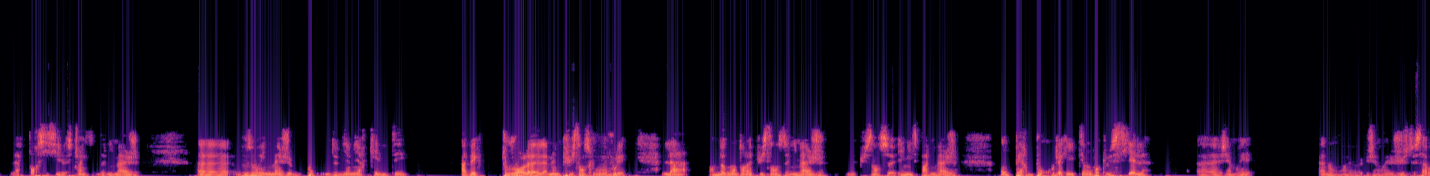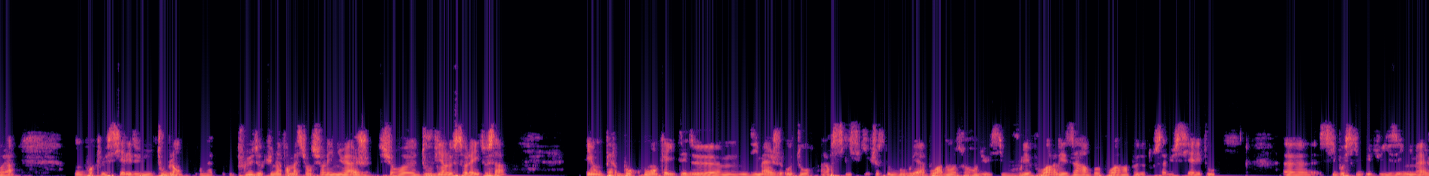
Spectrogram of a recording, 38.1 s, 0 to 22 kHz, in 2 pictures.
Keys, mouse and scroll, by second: 11.1 shift+click, 12.4 middle click, 14.1 middle click, 14.6 middle click, 15.1 middle click, 16.0 middle click, 16.2 middle click, 18.0 click, 19.2 middle click, 22.6 middle click, 23.1 middle click, 27.8 middle click.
